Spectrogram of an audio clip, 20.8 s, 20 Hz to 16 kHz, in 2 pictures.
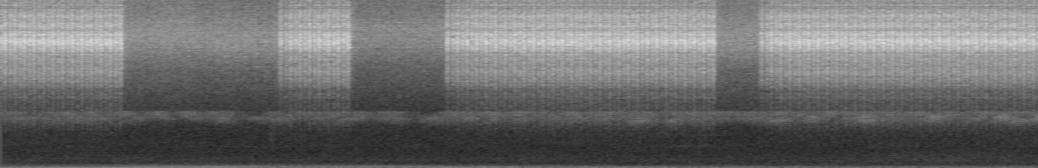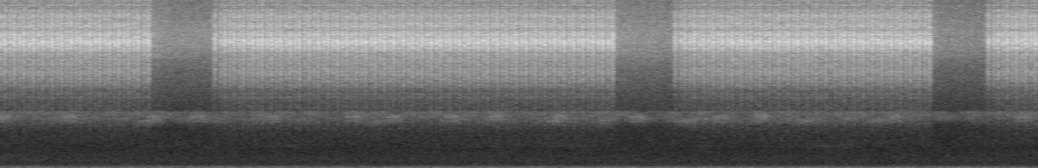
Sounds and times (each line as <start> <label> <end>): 0.0 Scorpion Cricket 20.7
